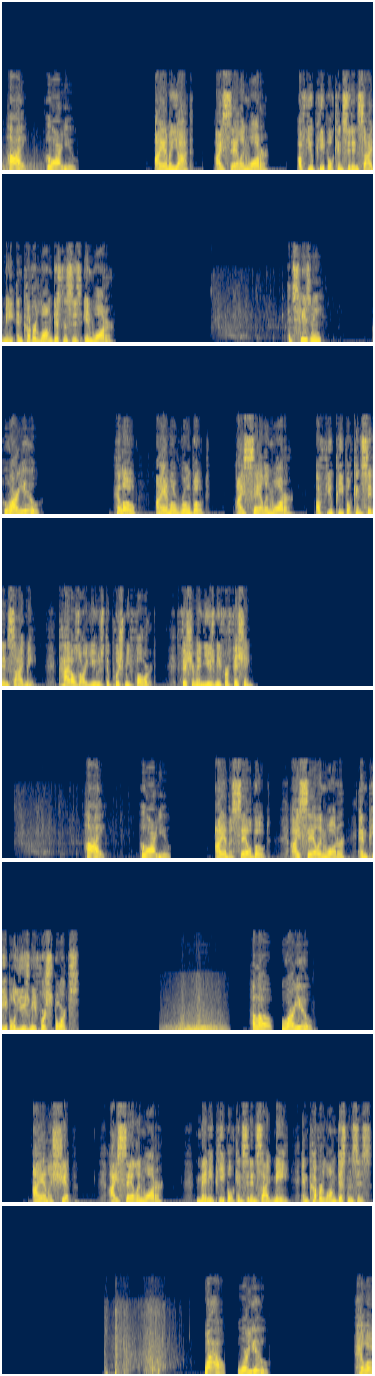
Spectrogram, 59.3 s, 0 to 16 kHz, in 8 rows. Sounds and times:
Speech: 0.1s - 1.5s, 3.0s - 9.7s, 13.2s - 13.8s, 14.9s - 15.6s, 17.1s - 27.4s, 31.4s - 31.7s, 32.5s - 33.1s, 33.9s - 38.7s, 42.1s - 43.4s, 45.1s - 46.0s, 46.6s - 47.8s, 48.4s - 52.0s, 56.0s - 57.3s, 59.0s - 59.3s.

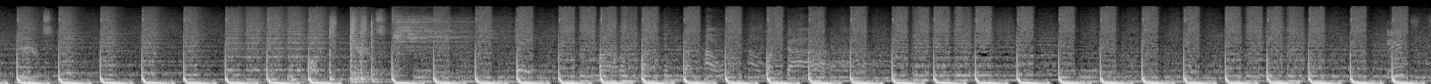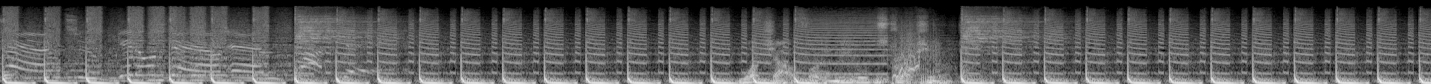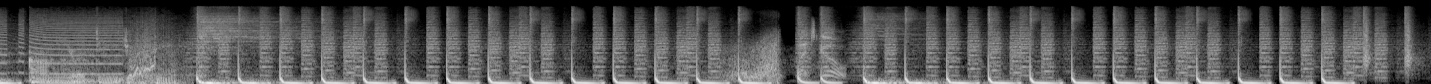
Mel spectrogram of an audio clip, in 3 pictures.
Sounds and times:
Techno: 0.0s - 42.9s
Speech: 0.2s - 0.6s, 6.0s - 8.3s, 13.9s - 18.3s, 21.7s - 23.9s, 28.9s - 30.2s, 36.6s - 37.2s.

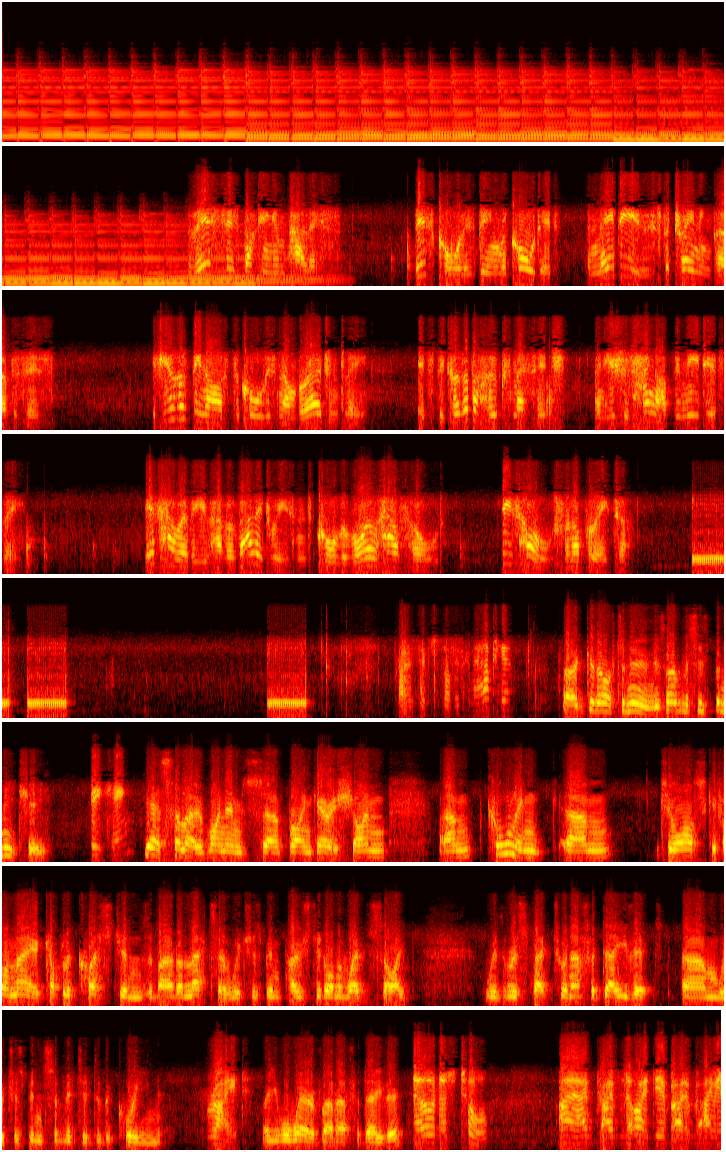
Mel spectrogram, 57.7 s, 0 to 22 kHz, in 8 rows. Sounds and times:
Speech: 9.1s - 10.6s, 11.4s - 15.0s, 16.0s - 21.9s, 23.1s - 26.1s, 26.7s - 28.0s, 32.8s - 47.4s, 48.2s - 55.4s, 56.1s - 57.7s.

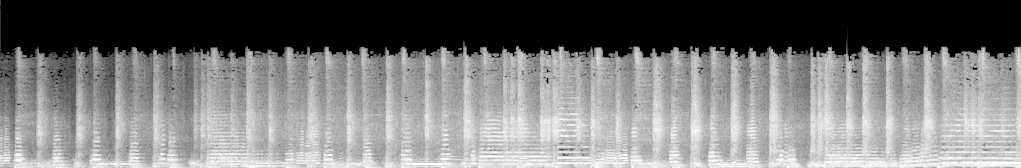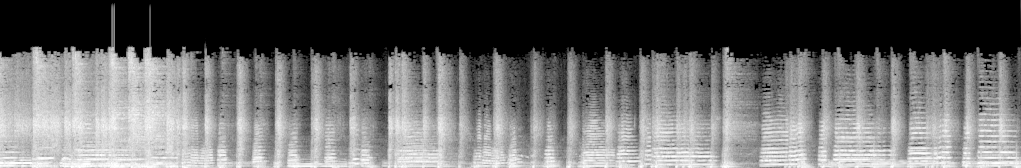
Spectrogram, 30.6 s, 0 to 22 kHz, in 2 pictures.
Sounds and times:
Music: 0.0s - 30.6s.

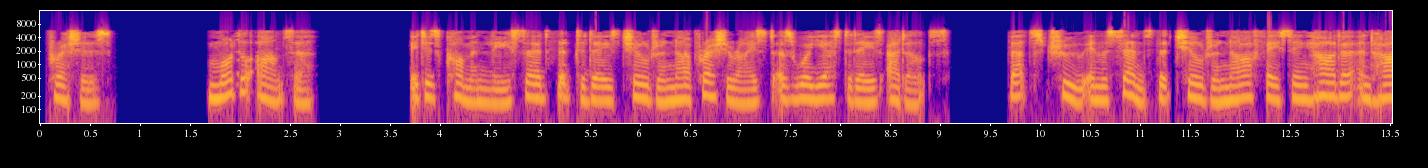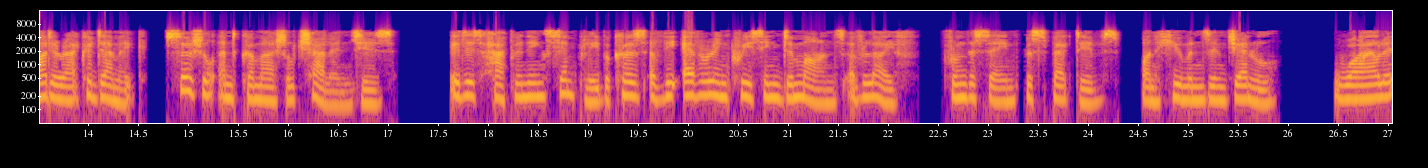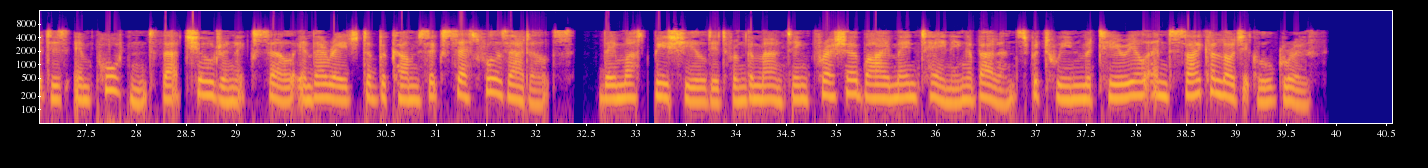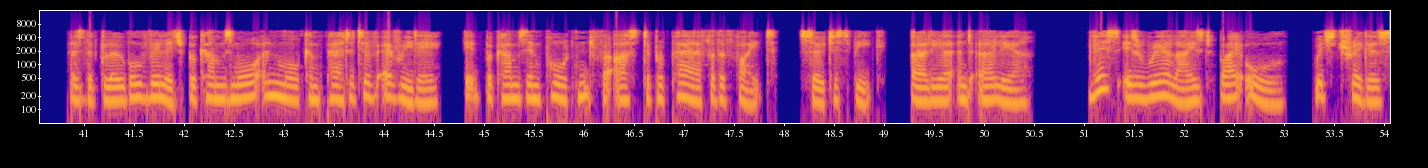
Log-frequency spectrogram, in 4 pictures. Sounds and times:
Speech: 0.0s - 0.8s, 1.7s - 2.8s, 3.7s - 9.1s, 9.7s - 39.9s, 40.8s - 50.5s, 51.1s - 54.0s.

